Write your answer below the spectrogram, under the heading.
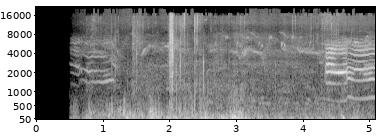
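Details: Young brown-and-white stray cat in a park or port in Japan, rolling over onto its back: a short high harmonic meow near the start, then a louder, longer, steady-pitched mew near the end, over outdoor background noise.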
